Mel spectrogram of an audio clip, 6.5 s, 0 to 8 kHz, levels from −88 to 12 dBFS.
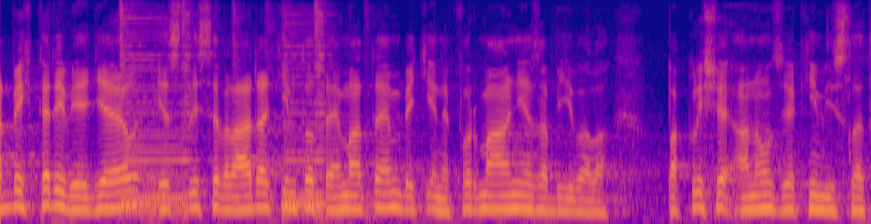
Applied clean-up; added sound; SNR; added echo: none; Guitar; 9 dB; none.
